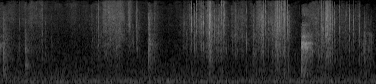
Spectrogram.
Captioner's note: paper rustling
